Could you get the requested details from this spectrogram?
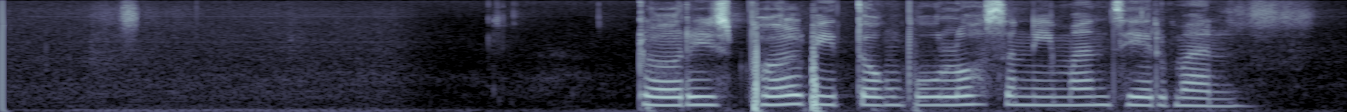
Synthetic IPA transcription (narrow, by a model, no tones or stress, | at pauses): ɖ̥ɔɾisb̥ɔ̤lpit̪ʊŋpulʊhsənimand͡ʒɛrman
